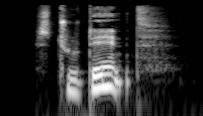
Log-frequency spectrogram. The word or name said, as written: STUDENTEN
